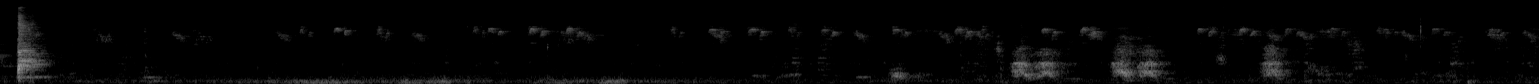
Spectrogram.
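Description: Small birds chirping over and over, short high chirps throughout. A sharp knock right at the start is the loudest sound, and two short voice-like sounds come around ten and eleven seconds in.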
